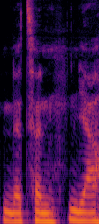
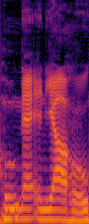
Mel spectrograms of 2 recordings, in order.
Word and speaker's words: Netanyahu: The president of Israel, Netanyahu. Netanyahu. Netanyahu.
